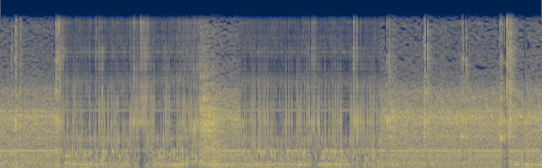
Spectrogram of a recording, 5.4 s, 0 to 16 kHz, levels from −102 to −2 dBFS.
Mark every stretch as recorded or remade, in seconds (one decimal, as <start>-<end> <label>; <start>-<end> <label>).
0.0-0.6 recorded; 0.6-2.0 remade; 2.0-2.4 recorded; 2.4-3.8 remade; 3.8-5.4 recorded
